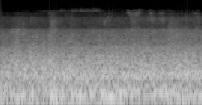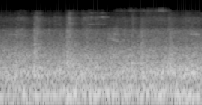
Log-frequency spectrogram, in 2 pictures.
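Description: Narrow-gauge railway carriage running along the track, heard from inside the coach: a steady rumble of wheels on rail with a couple of sharp clicks about three seconds in, growing slightly louder as the train runs into a tunnel.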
